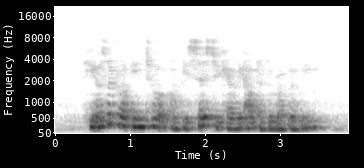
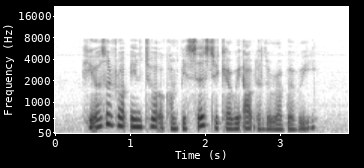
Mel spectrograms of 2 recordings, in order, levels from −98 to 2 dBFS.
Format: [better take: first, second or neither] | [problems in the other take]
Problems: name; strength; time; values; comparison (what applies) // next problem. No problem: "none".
second | room echo; dies away in 0.6 s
